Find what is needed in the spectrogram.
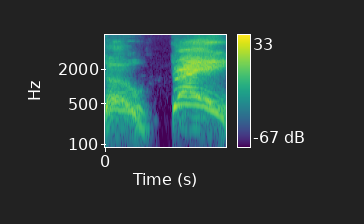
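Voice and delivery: excited shouting, yelling.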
